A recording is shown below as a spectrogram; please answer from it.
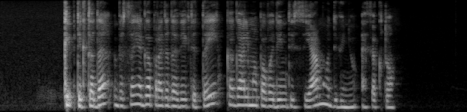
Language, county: Lithuanian, Vilnius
